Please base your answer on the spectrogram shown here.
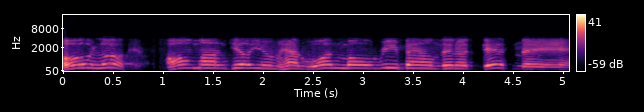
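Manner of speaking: dramatic reading, high-pitched and slow.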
